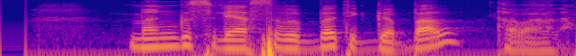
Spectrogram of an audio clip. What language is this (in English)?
Amharic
